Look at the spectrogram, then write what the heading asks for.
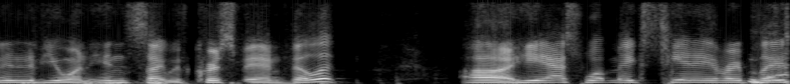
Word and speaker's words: Van Vliet: How do you pronounce the name? I think it's Chris Van Vliet. I thought it was Valet.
